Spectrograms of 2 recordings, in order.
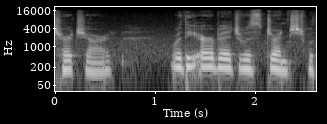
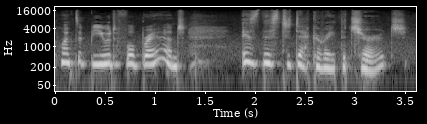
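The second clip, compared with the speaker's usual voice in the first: higher, gushing admiration; 6 semitones higher than usual. A narrator's reading. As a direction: gush over the branch. Dora admiring branch.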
